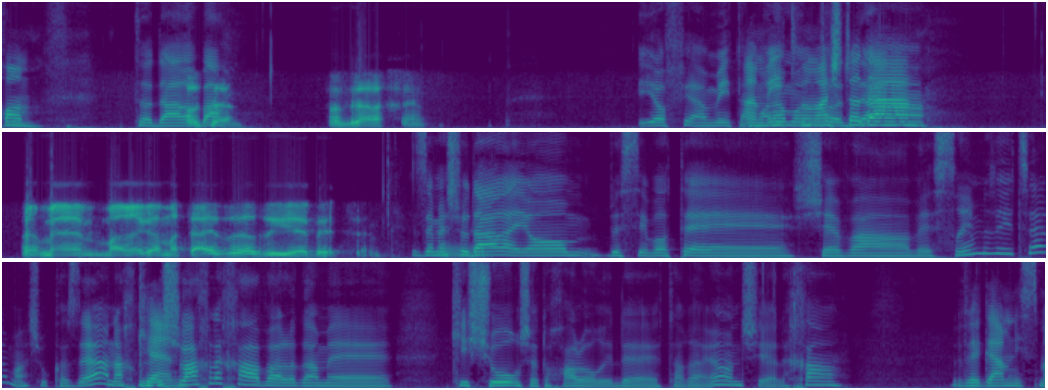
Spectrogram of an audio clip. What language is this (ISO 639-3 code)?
heb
